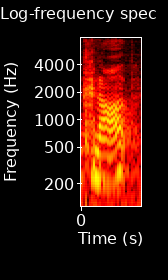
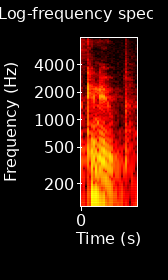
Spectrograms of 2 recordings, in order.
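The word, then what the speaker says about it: Knoop: No, it's Canoop. Canoe. Yeah. Sorry about that. Did I do two O's or did I do? I don't know. What did I do? You just got to pronounce it the old German way.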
